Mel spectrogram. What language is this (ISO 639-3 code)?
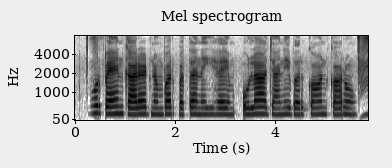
hne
